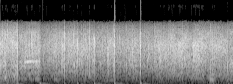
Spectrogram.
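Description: A room full of people gives a steady, loud round of applause, dense clapping that carries on without a break and with little talk.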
